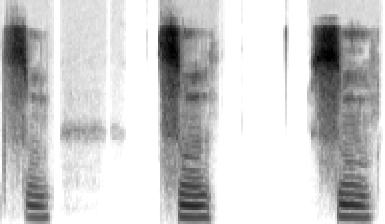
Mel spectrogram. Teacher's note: We made it a reduction. We removed the vowel. We focused on the vibration.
